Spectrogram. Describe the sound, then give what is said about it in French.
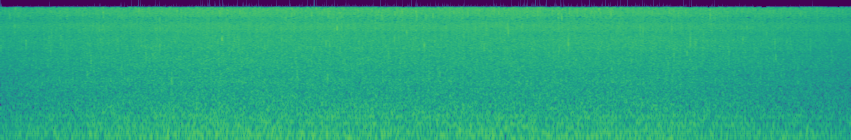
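Dense, steady rain hiss, equalized by amplifying missing frequencies and reducing overrepresented ones into an even, full-range pink noise, with a fine crackle of drops running through it. It stays constant for the whole stretch, with no voices. “exactement le contenu fréquentiel de ces sons et d'aller amplifier les fréquences qui manquaient ou diminuer les fréquences qui étaient surreprésentées pour corriger ce son de la pluie et en faire un bruit qui stochastiquement soit vraiment rose.”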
